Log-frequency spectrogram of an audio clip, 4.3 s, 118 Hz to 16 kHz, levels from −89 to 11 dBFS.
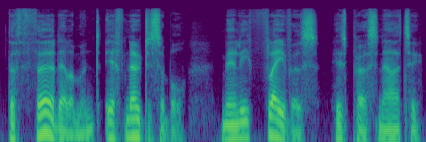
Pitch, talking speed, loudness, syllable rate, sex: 100 Hz, 125 wpm, -19 LUFS, 5.9 syllables/s, male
